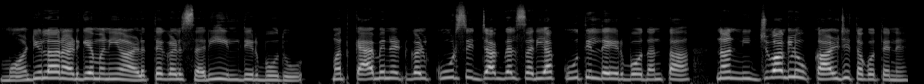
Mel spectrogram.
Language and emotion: Kannada, fearful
